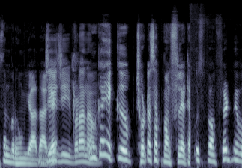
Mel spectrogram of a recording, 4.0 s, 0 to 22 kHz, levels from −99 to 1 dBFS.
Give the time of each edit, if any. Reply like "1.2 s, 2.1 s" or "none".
3.2 s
